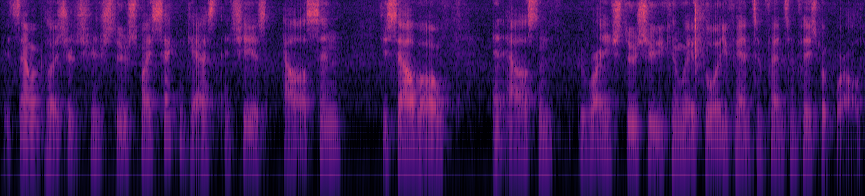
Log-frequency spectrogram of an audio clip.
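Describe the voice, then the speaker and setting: A man hosting a radio interview show, speaking conversationally and a little haltingly between questions and announcements. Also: mid-range voice, steady tone, vocal fry, fairly bright tone, a little hiss or hum, rough recording.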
